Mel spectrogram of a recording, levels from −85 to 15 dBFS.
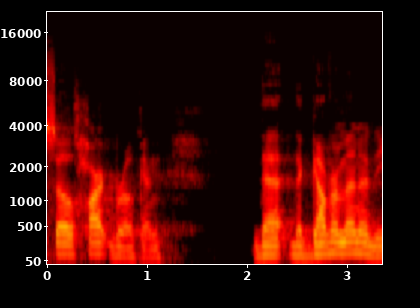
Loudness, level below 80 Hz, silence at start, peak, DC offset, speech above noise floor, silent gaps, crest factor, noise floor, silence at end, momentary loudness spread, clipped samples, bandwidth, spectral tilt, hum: -31 LUFS; -70 dBFS; 0 s; -12 dBFS; under 0.1%; 32 dB; none; 22 dB; -63 dBFS; 0 s; 14 LU; under 0.1%; 12.5 kHz; -7 dB/octave; none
